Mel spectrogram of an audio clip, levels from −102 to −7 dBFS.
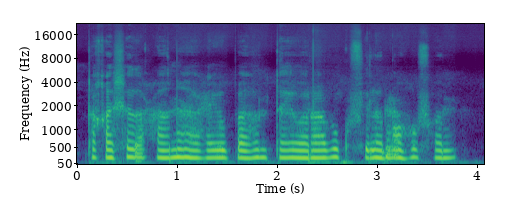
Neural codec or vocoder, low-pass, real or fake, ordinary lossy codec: vocoder, 44.1 kHz, 128 mel bands, Pupu-Vocoder; none; fake; none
